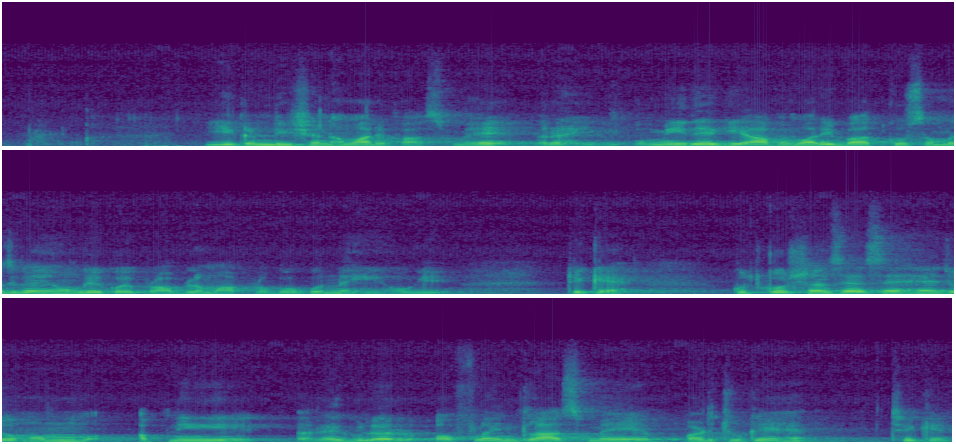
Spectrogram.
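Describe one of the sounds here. A young man lectures with animation, close to a microphone.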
